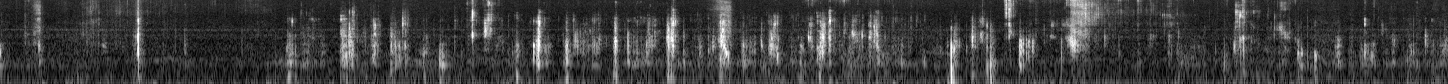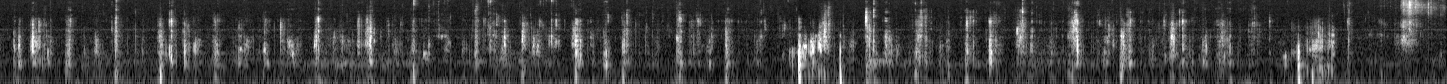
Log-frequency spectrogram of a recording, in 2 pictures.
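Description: Close-up eating: bites and crunchy chewing of food, a dense run of crisp crackles with a few louder bites scattered through.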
